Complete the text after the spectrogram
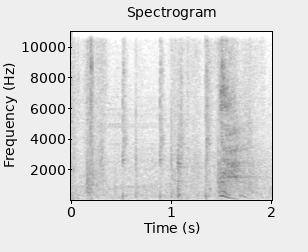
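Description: Footsteps clatter on a metal walkway.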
